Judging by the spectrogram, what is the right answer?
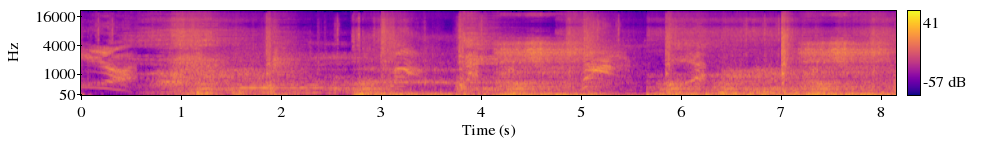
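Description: Bombardier artillery fire in World of Warcraft, repeated heavy thuds and booming impacts with whooshing debris, loud and continuous over game background sound.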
